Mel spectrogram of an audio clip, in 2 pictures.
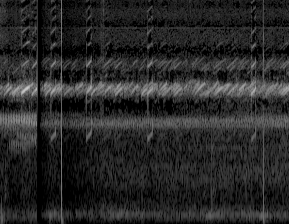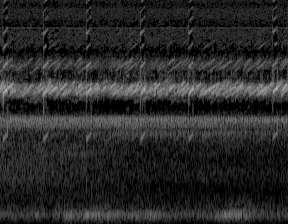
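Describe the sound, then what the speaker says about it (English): Spring peeper frogs calling at night in early spring, a dense chorus of high, piercing peeps that rings steadily over a faint low background rumble, with a couple of sharp knocks near the start. "You guys just spotted our first spring peeper of the evening right here."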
